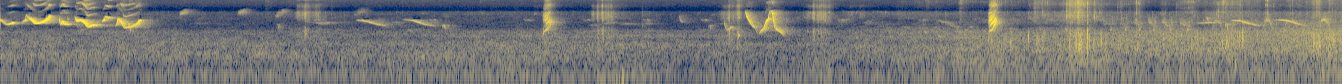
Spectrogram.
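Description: Small songbird chirping: a loud, rapid burst of high chirps in the first second and a half, then scattered single down-slurred calls and sharp chirps. Brush rustles more and more toward the end.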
